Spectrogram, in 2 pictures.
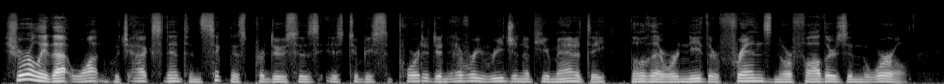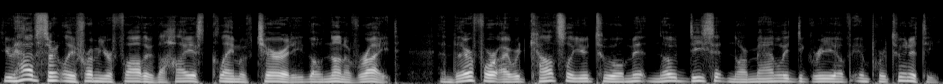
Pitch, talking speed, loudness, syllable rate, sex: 130 Hz, 180 wpm, -19 LUFS, 5.3 syllables/s, male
